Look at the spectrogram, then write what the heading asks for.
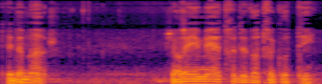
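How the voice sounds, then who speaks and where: An actor playing a scheming, indebted blackmailer with falsely courteous, insinuating manners in a French radio mystery. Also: male voice, very deep voice, measured pace, creaky, a little mellow, heavily acted. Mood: bargaining. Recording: faint background noise.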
